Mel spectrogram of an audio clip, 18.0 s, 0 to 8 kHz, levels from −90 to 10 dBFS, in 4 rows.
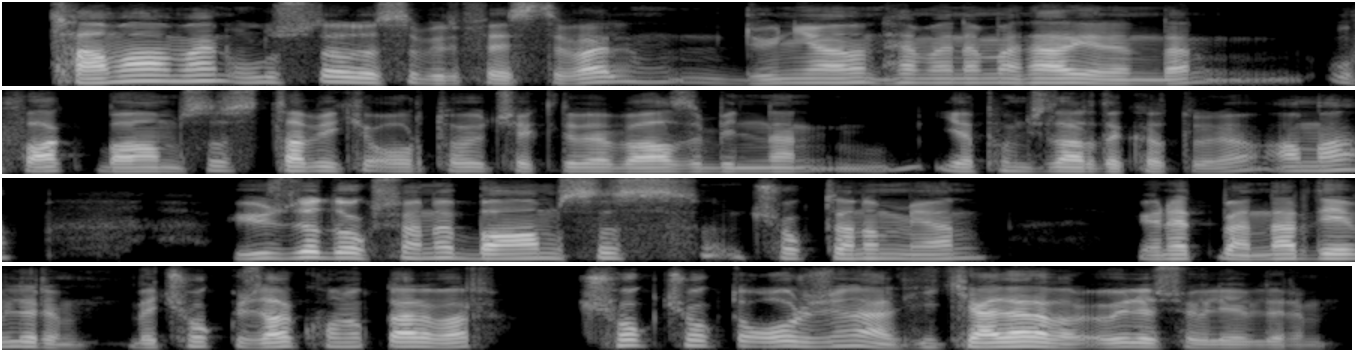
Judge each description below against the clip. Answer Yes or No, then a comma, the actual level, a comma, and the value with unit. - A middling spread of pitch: Yes, average, 3.7 semitones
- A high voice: No, medium, 145 Hz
